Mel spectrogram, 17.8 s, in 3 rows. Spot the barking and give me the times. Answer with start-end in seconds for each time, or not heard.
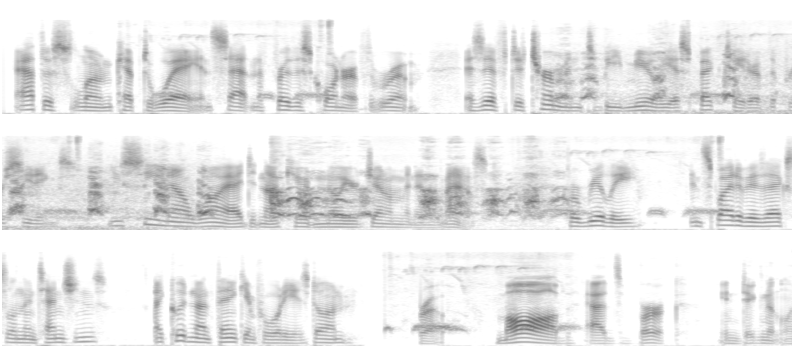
4.0-10.3.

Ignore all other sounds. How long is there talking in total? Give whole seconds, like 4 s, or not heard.
18 s.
